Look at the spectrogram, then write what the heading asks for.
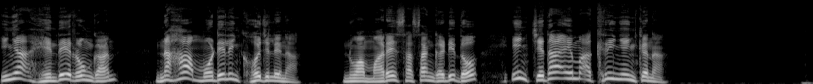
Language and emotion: Santali, angry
